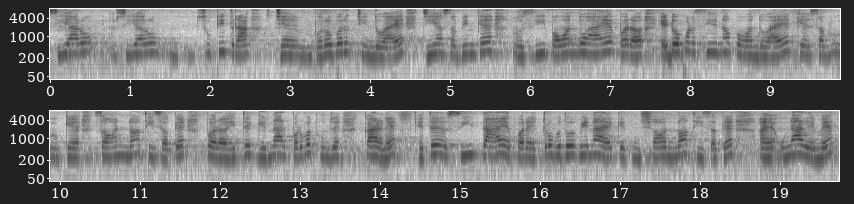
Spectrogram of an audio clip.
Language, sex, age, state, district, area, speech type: Sindhi, female, 18-30, Gujarat, Junagadh, rural, spontaneous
